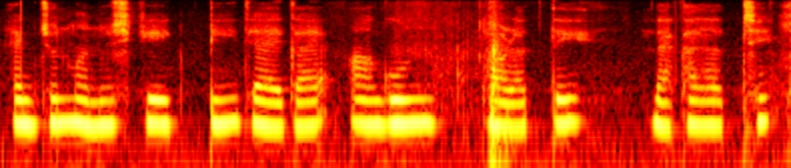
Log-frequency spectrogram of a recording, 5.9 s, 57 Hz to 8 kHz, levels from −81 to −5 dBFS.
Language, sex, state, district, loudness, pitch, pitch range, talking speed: Bengali, female, West Bengal, Cooch Behar, -21 LUFS, 210 Hz, 205-215 Hz, 80 wpm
